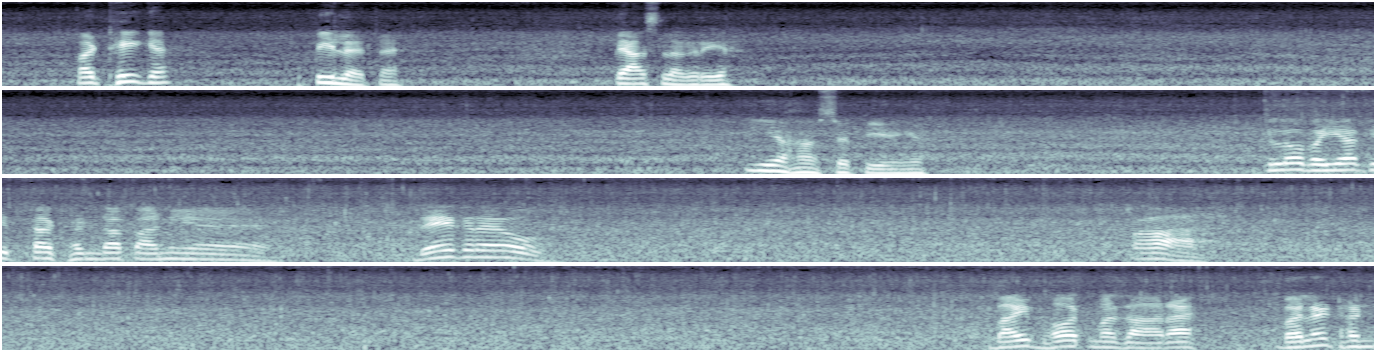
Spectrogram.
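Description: A stream of water rushes steadily over rocks.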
